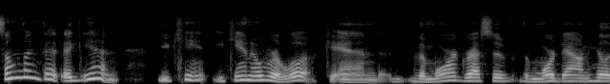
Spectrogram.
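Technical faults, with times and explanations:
No technical faults are present in this speech recording.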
